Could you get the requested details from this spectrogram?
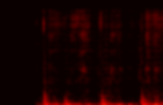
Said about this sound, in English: why are you writing all that?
